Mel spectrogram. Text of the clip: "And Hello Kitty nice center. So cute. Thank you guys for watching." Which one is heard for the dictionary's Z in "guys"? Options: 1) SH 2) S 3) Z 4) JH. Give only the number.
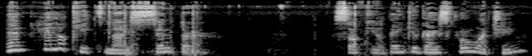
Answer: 2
